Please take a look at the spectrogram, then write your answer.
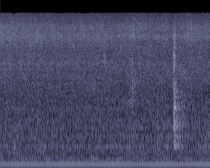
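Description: Canned beans heat in a pan over medium heat, giving a soft, steady sizzle over a constant low hum, with one brief tap partway through and no talking.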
